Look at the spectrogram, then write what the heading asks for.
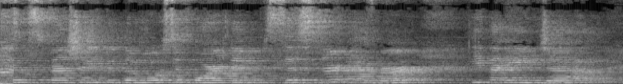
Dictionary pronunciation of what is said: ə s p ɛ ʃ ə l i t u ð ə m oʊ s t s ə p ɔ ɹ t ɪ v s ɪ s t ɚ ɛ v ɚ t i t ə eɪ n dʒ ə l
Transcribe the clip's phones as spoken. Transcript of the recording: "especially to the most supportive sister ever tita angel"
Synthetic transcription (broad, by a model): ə s p ɛ ʃ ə l i t u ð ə m oʊ s t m p ɔ ɹ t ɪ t s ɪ s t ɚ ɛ b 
